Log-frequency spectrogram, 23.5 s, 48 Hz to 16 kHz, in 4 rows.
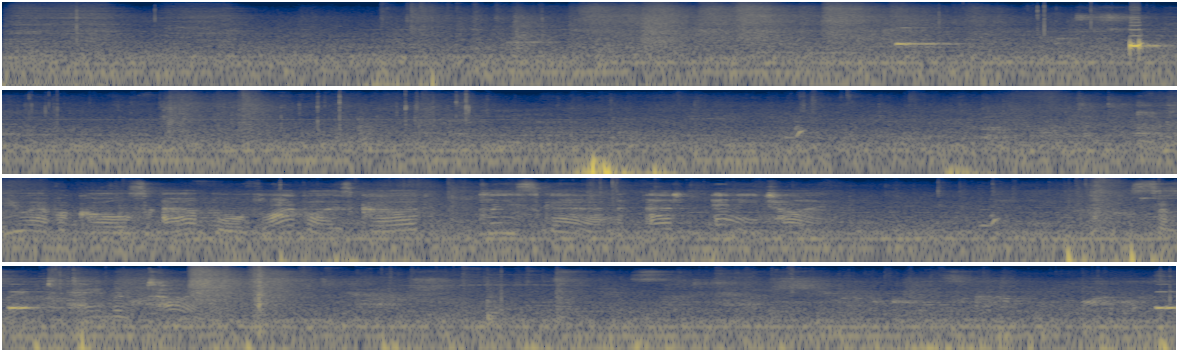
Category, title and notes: Soundscapes > Nature
Atmos Self-Service Checkout Coles Australia
Atmos Self Service Checkout Coles Australia Zoom H1n
Atmos, Australia, Checkout, Coles, Supermarket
